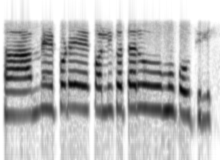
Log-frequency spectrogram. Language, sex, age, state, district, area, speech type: Odia, female, 45-60, Odisha, Sundergarh, urban, conversation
